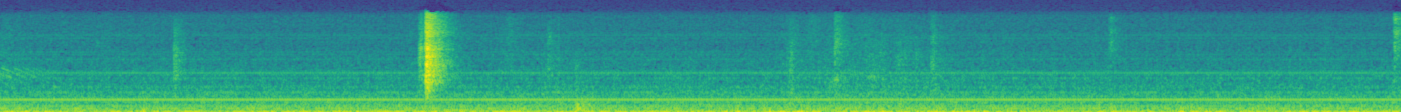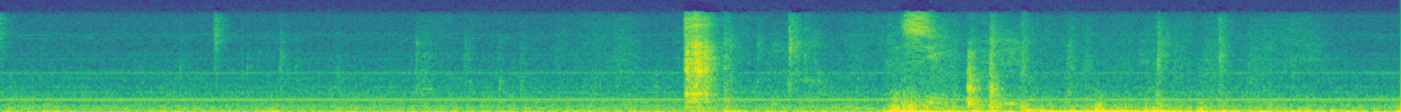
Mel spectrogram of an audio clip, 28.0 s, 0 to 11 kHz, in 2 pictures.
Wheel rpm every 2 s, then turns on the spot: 0, 0, 0, 0, 0, 0, 0, 0, 0, 0, 0, 0, 0, 0.
none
